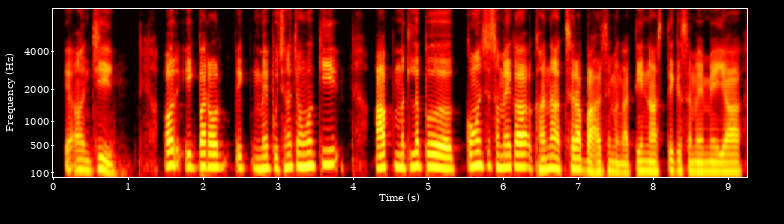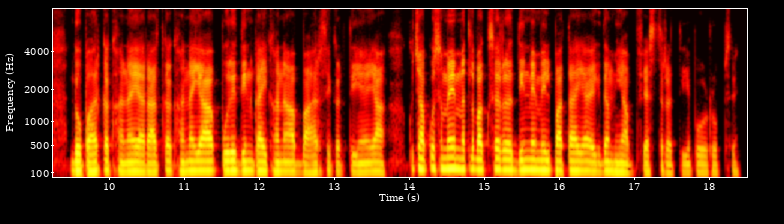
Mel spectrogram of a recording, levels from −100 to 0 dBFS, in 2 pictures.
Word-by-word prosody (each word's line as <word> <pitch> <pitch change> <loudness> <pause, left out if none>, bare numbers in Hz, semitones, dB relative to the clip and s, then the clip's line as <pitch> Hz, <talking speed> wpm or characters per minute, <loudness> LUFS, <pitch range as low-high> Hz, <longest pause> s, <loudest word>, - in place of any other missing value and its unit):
ए, - - -3
अ, 135 0 -3
जी। 125 -3 -1 0.7
और 200 +2 +6
एक 175 -2 0
बार 180 0 +5
और 175 0 +2 0.2
एक 160 0 -5 0.2
मैं 160 +1 +1
पूछना 160 +3 -2
चाहुँगा 180 +2 +3
कि 210 +1 +1 0.6
आप 175 0 +5
मतलब 175 +1 0 0.6
कौन 185 +2 +3
से 190 +1 -6
समय 170 -1 +2
का 175 -1 +6
खाना 145 +2 +2
अक्सर 145 +2 0
आप 145 - +5
बाहर 115 -2 +2
से 120 +2 -6
मँगाती 110 0 -4
हैं? 125 - +1
नाश्ते 120 +2 -1
के 125 0 -3
समय 115 -1 -2
में 115 0 -1
या 115 0 +1 0.5
दोपहर 120 0 +2
का 125 - +2
खाना 115 0 -1
या 115 -1 +3
रात 110 -1 -1
का 125 - -1
खाना 120 +1 -1
या 125 0 +4
पूरे 125 0 +3
दिन 125 0 -1
का 120 - +1
ही 120 - +2
खाना 115 0 -1
आप 115 - -1
बाहर 110 +2 -3
से 120 - -8
करती 110 +1 -9
हैं 110 +1 -3
या 115 -1 -2 0.3
कुछ 155 -2 -4
आपको 145 +2 +2
समय 150 +1 +3
मतलब 145 0 -1
अक्सर 135 +1 +1
दिन 135 +1 +1
में 135 0 +2
मिल 130 - +1
पाता 125 0 +1
है 125 0 +1
या 125 0 -1
एकदम 115 +1 -2
ही 115 0 -1
आप 105 - -14
व्यस्त 110 +1 -6
रहती 105 0 -9
है 110 - -7
पूर्ण 110 -2 -8
रूप 105 -1 -10
से? 115 -2 -13
125 Hz, 225 wpm, -25 LUFS, 115-155 Hz, 0.7 s, और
